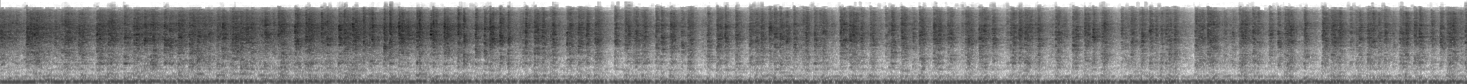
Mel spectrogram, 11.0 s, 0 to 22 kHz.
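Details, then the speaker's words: 1967 Camaro 454 big-block: deep, steady, even lope with no misses or stumbles for over ten seconds, longest it has run; healthy idle. "there you go that's the longest she's ran"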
